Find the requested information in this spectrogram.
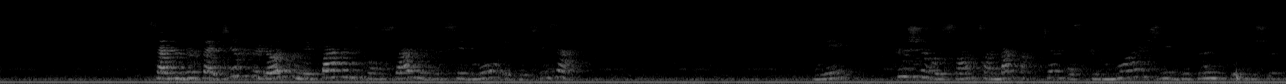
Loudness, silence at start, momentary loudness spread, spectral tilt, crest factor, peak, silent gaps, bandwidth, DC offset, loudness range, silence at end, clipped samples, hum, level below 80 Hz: -45 LUFS; 0 s; 9 LU; -7 dB/octave; 18 dB; -26 dBFS; none; over 20 kHz; under 0.1%; 6 LU; 0 s; under 0.1%; none; -60 dBFS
